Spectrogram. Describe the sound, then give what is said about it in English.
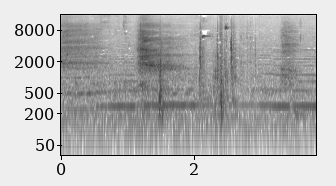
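Keys jangle and clink in a few irregular bursts as someone fumbles for a door key, over a faint steady background hum. “what are you doing? Looking for a door key?”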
